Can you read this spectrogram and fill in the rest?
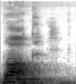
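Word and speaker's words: vogue: Next word है दोस्तों वॉग। वॉग means होता है, वॉग मीन्स होता है, कुछ लोग वॉग्यू पढ़ देते हैं, गलत उच्चारण है, उच्चारण पढ़ना है वॉग, कंफ्यूज नहीं होना है।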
